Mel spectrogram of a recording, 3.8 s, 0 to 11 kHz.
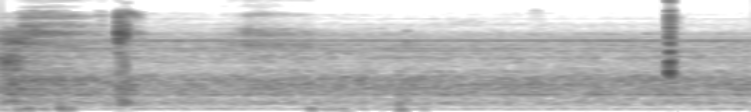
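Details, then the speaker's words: Fuel injector self-test (buzz test) in a quiet engine bay: only two faint, sharp clicks about three seconds apart, so just two injectors fire. Jiggling the harness changed nothing; the owner believes the injector harness is at fault. "2 injectors firing off. That's it. Okay, so with only 2 injectors firing, this thing is going to have a very hard time starting up, and it's going to run like absolute trash."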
